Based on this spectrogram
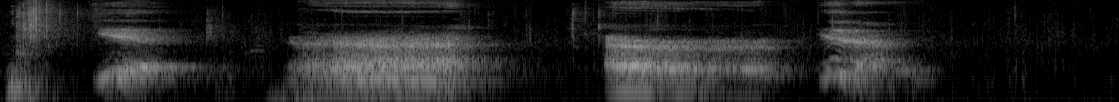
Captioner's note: growls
